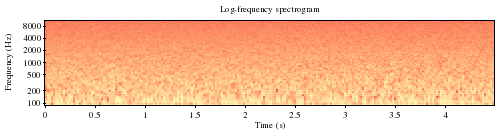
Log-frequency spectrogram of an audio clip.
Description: Pink noise sound for tinnitus sound matching, ringing in ears, pink noise comparison, and tinnitus frequency testing.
